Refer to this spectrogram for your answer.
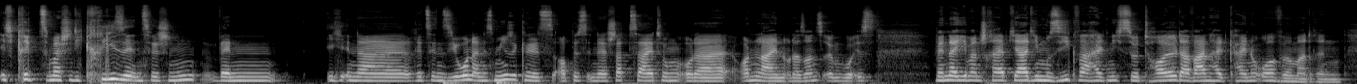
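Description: A man with a high voice, fairly even intonation and a moderate pace. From Cologne, Germany. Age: young. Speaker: musical theatre performer. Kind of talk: casual interview. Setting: café.

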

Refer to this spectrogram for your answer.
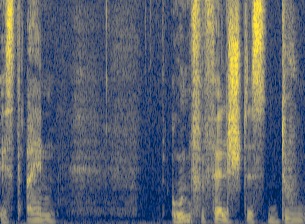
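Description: Speaking at a very slow pace with a Swedish accent, a man is heard on a very clean recording with a silent background. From Sweden, Malmö. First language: Swedish (speaking German). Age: 40s. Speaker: musical performer. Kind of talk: interview. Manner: halting.

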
